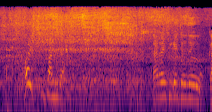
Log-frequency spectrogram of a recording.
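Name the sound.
blowtorch hissing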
